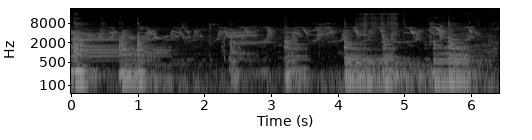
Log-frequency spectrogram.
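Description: Acoustic guitar strummed slowly by a beginner: a few separate chords at uneven gaps, each left to ring out. Small birds chirp throughout.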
